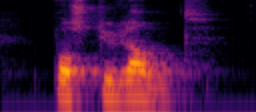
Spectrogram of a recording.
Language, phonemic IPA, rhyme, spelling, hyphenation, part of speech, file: Dutch, /ˌpɔs.tyˈlɑnt/, -ɑnt, postulant, pos‧tu‧lant, noun, Nl-postulant.ogg
- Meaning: postulant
